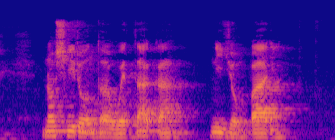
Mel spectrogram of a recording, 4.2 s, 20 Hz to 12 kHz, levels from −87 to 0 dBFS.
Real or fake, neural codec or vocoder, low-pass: real; none; 7.2 kHz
